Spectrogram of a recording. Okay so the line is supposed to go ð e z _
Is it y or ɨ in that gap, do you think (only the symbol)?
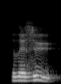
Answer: y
